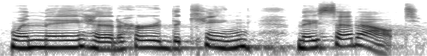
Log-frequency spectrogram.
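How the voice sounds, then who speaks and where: A woman with a slightly high voice reads scripture aloud in a large church. Her delivery is slow and solemn, with deliberate phrasing, and the long reverb of the hall surrounds each phrase. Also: fairly even intonation. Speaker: scripture reader at a church service. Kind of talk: solemn scripture reading to a congregation. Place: inside a church sanctuary.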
